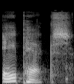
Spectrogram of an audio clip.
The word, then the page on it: apex: American English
